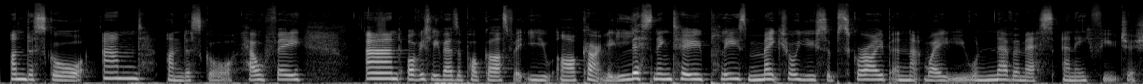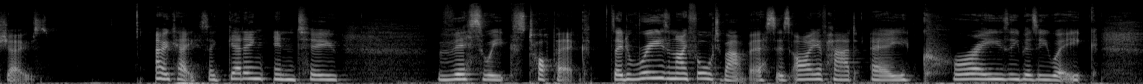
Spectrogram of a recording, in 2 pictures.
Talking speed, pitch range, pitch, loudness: 135 wpm, 205-240 Hz, 225 Hz, -26 LUFS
